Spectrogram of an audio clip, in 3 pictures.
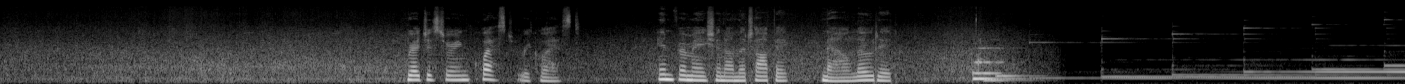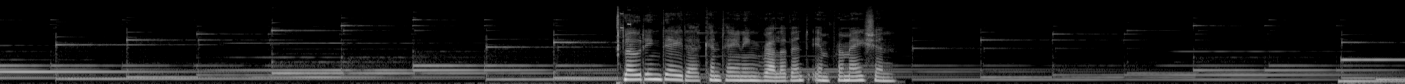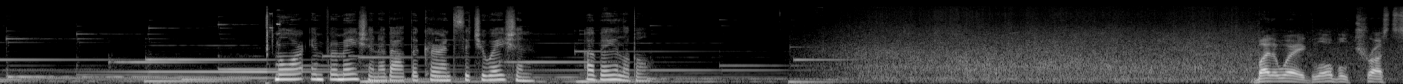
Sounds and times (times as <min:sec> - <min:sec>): Vibraphone: 0:09.7 - 0:36.5.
